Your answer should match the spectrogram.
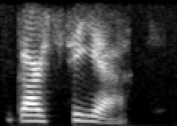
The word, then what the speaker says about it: Garcia: Amada, AMADA, Ramos, RAMOS, Garcia, GARCIA.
